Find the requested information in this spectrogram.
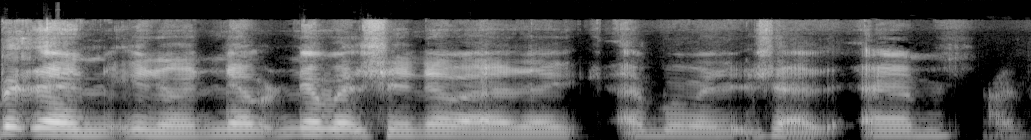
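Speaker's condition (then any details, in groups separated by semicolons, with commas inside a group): Cerebral palsy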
